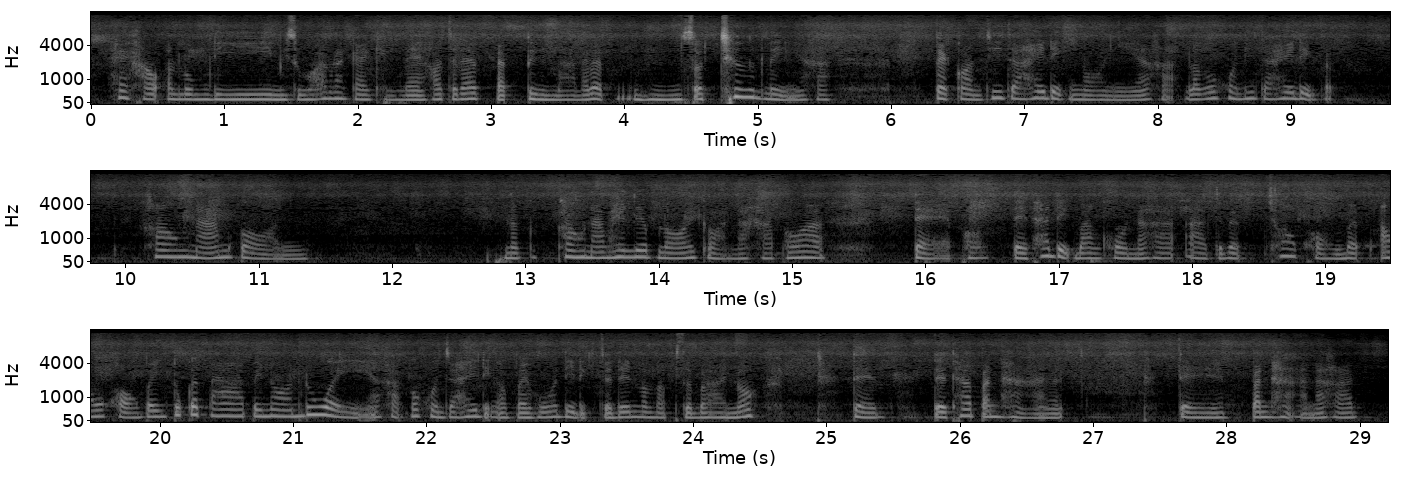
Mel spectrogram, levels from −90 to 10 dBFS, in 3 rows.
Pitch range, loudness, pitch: 190-230 Hz, -39 LUFS, 205 Hz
